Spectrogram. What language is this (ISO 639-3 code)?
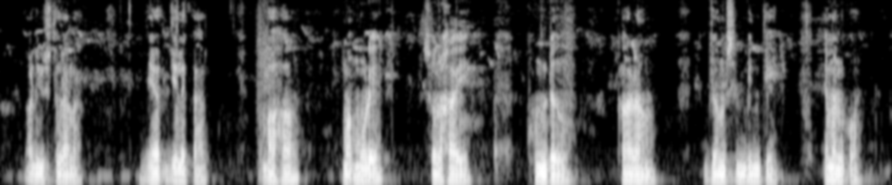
sat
